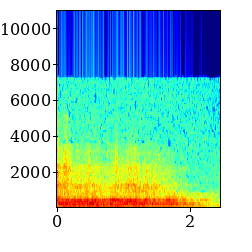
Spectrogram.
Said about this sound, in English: Buzz and Happy are in the surface car driving through a mountainous region of Mars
